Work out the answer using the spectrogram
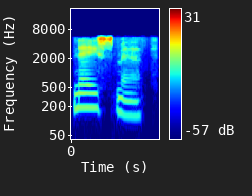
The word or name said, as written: Nasmyth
